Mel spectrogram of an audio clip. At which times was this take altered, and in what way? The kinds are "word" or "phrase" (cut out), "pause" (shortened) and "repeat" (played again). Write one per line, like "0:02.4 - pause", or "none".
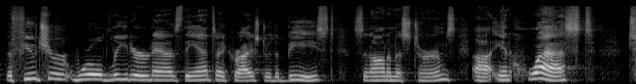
0:01.5 - word
0:04.7 - pause
0:05.1 - phrase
